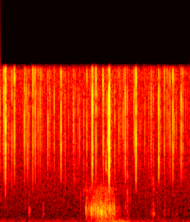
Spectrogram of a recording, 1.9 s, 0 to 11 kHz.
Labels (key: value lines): label: biophony, low growl
recorder: SoundTrap 300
